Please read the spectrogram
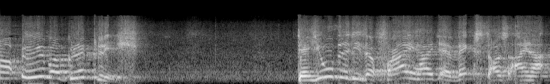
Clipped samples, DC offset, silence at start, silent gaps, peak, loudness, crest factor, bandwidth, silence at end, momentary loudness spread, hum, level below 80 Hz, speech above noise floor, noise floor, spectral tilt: under 0.1%; under 0.1%; 0 s; none; 0 dBFS; -11 LUFS; 12 dB; 11 kHz; 0 s; 3 LU; none; -44 dBFS; 24 dB; -35 dBFS; -3 dB/octave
